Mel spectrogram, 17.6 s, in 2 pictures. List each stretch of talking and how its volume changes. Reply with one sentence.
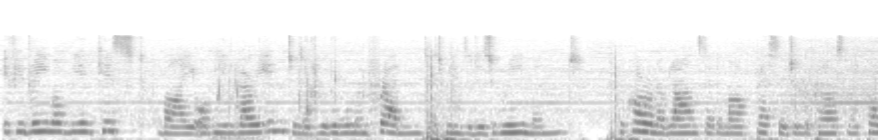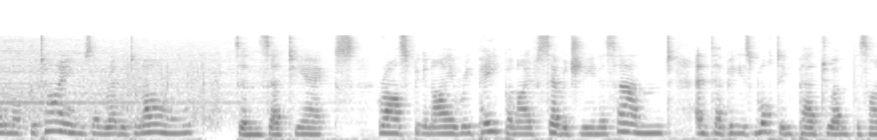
The talking can be heard from 0.0 to 17.5 s, at a steady volume.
